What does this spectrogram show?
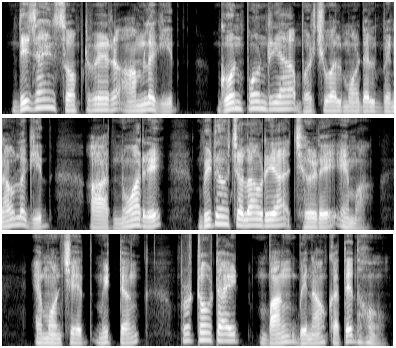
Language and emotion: Santali, neutral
